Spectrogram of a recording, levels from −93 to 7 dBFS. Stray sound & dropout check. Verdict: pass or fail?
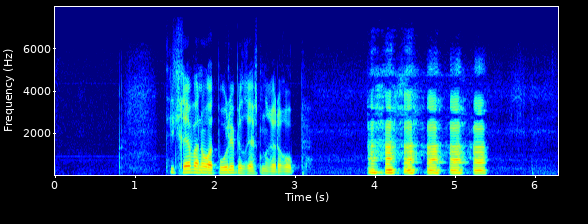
fail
